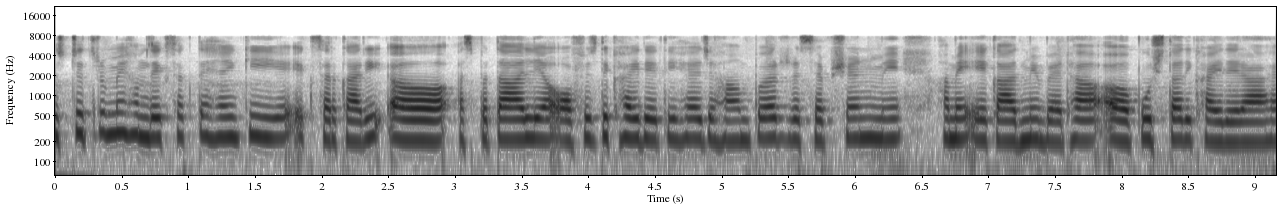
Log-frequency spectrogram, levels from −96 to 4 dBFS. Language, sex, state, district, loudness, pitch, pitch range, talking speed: Hindi, female, West Bengal, Malda, -17 LUFS, 220 Hz, 210-230 Hz, 210 wpm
